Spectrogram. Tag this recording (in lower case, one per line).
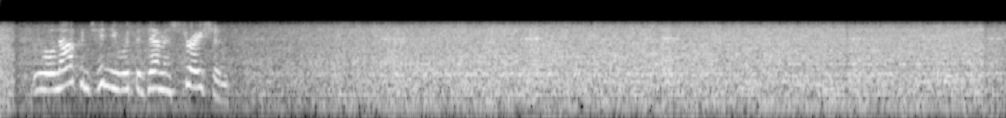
speech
